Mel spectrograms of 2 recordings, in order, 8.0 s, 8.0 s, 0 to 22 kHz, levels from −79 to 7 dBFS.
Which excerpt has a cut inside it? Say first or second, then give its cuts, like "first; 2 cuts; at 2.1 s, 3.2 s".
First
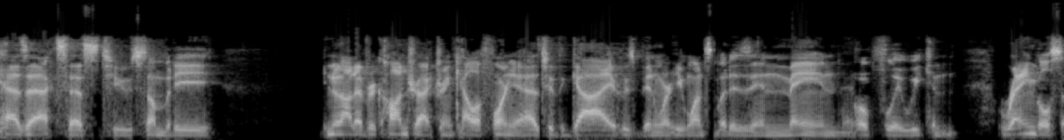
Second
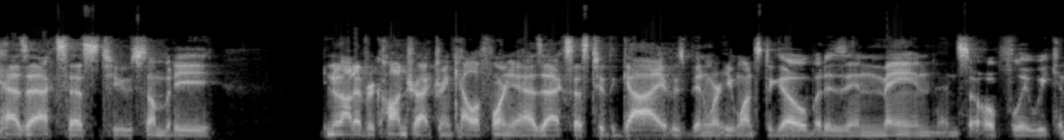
first; 3 cuts; at 4.0 s, 5.4 s, 6.4 s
